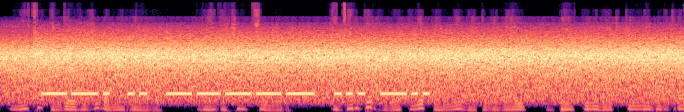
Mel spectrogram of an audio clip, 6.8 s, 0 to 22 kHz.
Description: Morse code, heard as a keyed tone, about 20 wpm, 660 Hz, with radio static and speech in Kashmiri. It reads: GI0SD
